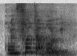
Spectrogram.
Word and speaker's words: comfortable: أو lovely مريح comfortable مش بنطق الار comfortable مزدحم busy ضخم huge.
